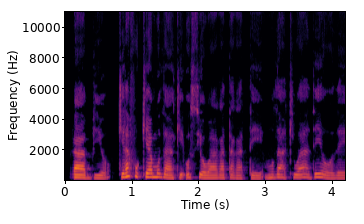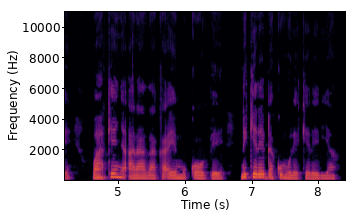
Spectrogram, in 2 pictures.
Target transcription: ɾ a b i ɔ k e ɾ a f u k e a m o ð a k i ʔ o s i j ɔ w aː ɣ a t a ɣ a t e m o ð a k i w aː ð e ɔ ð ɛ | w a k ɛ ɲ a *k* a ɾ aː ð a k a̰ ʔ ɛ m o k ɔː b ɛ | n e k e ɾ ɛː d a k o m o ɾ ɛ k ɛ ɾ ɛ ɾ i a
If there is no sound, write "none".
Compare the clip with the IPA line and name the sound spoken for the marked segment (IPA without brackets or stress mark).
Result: ʔ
